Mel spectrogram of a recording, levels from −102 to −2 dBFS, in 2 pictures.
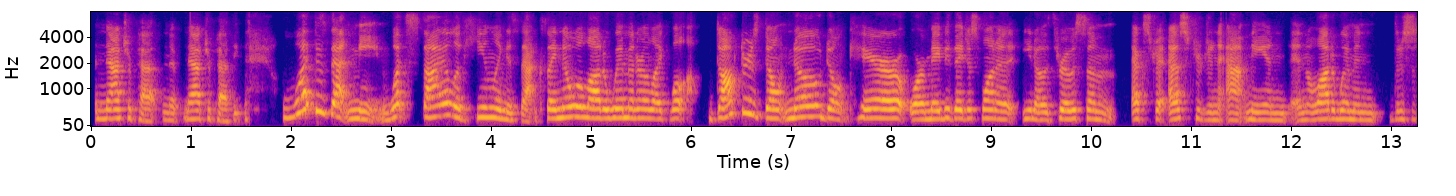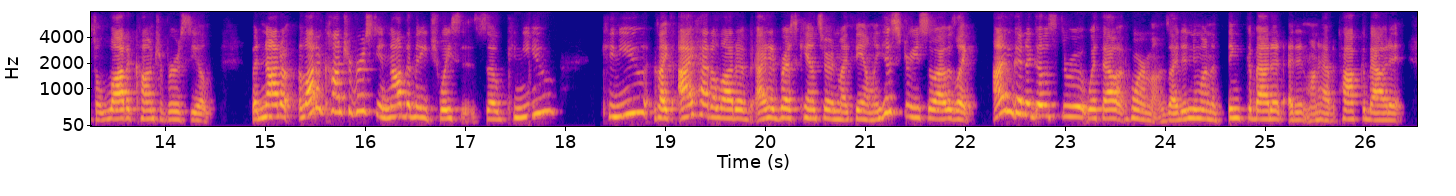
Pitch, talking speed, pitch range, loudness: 230 Hz, 255 wpm, 210-260 Hz, -22 LUFS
